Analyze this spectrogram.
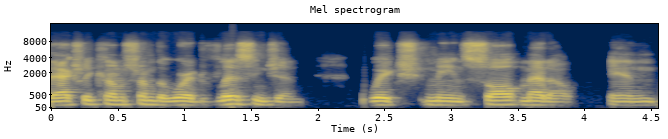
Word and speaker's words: Vlissingen: It actually comes from the word Vlissingen, which means salt meadow in Dutch. And there's actually a port city in the Netherlands called Vlissingen, V-L-I-S-S-I-N-G, G-E-N, Vlissingen.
